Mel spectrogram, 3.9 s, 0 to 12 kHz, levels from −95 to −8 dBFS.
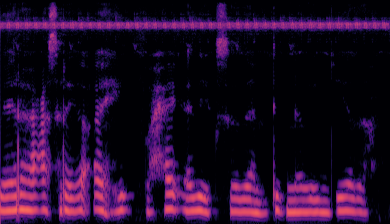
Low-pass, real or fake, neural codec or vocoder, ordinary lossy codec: none; real; none; none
